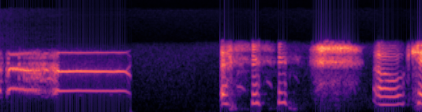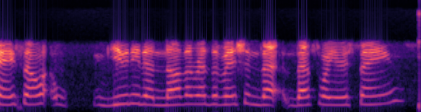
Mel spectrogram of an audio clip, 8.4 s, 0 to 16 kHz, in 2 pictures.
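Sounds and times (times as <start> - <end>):
rooster crowing in a hotel room: 0.0 - 1.4
speech: 2.3 - 3.0, 4.2 - 8.4.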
